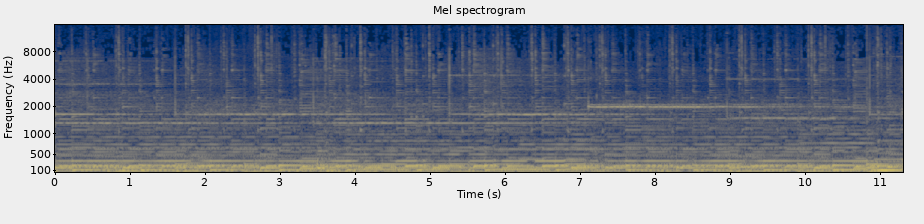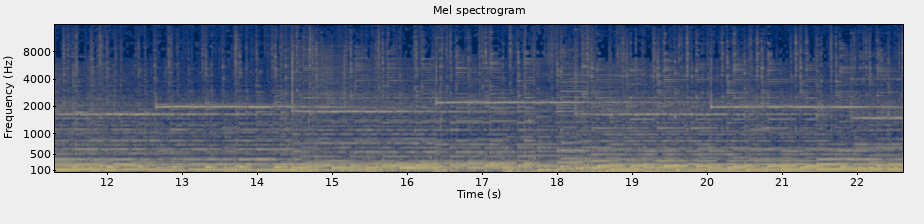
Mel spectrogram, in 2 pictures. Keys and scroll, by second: 5.9 ctrl+-.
